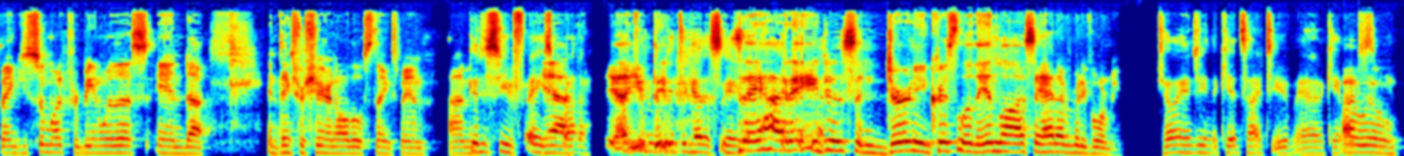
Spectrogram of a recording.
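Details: Adult male speaker; ordinary speech.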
